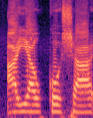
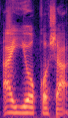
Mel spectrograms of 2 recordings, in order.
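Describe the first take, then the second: First: The first two words are said separately. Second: The first two words are run together. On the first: "separate them" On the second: "you put everything together"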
